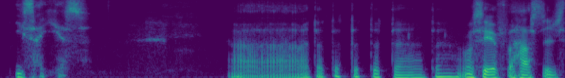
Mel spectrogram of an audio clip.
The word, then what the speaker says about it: Isaias: Isaias. It's 4 syllables because I couldn't say it forever. Isaias.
